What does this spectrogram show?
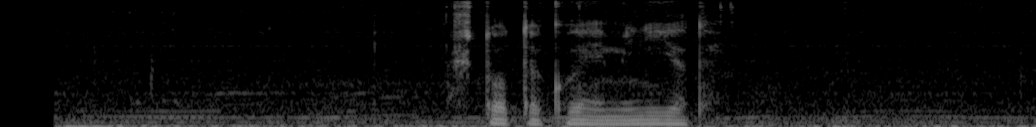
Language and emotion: Russian, neutral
